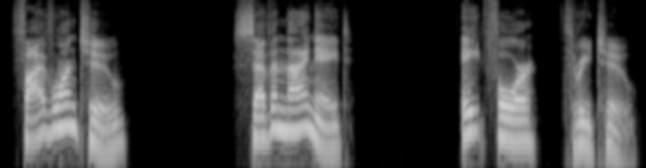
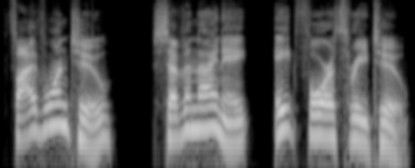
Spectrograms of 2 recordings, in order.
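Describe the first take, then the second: First: The number is read more slowly. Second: The number is read at normal speed.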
